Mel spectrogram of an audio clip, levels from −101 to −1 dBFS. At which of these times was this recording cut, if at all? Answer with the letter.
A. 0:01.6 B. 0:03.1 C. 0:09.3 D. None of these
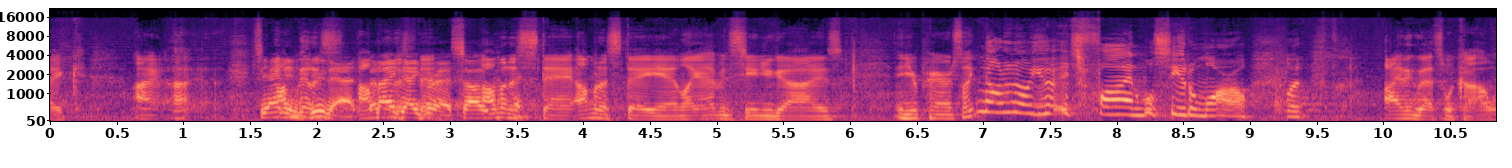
C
